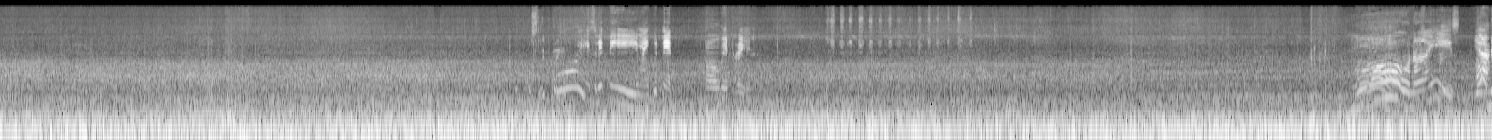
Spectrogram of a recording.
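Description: Tyres hum steadily on a road.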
